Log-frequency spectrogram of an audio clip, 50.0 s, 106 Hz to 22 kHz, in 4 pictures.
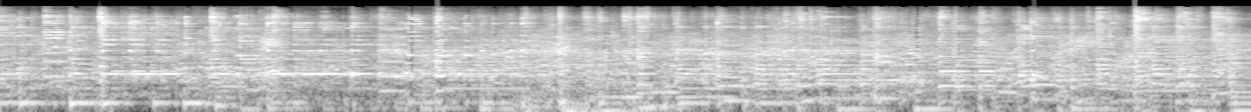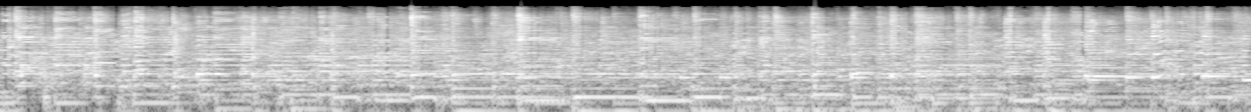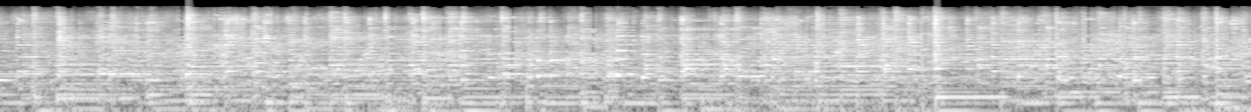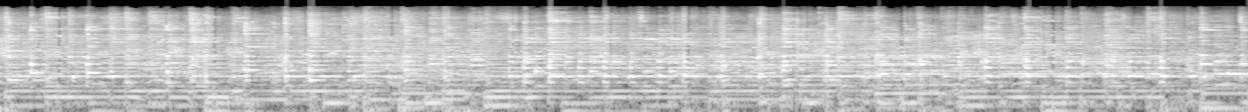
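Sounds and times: banjo picking quick rolls: 0.0s - 50.0s
plucked upright bass: 0.0s - 50.0s
strummed acoustic guitar: 0.0s - 50.0s.

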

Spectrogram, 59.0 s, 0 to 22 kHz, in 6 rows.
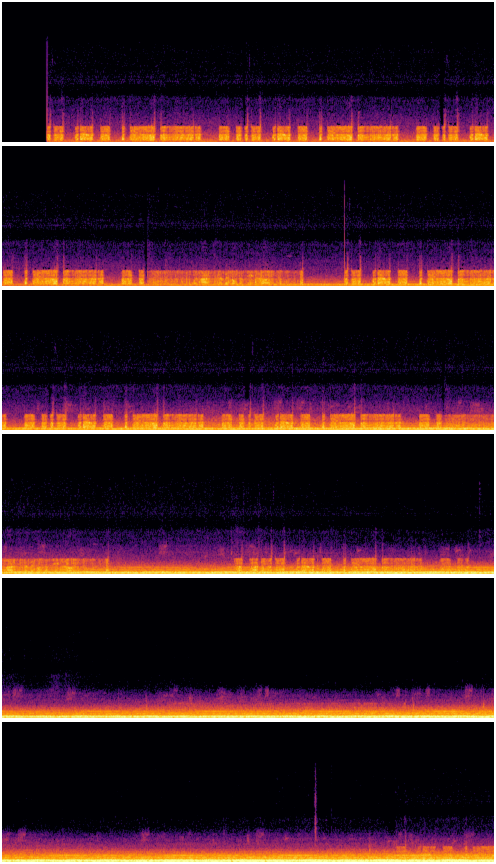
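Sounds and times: choppy bursts of radio static: 0.9s - 15.9s, 16.7s - 31.8s, 34.0s - 39.0s, 57.0s - 59.0s
low steady hum: 9.8s - 59.0s
faint low drone: 10.6s - 59.0s.

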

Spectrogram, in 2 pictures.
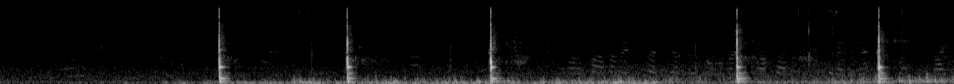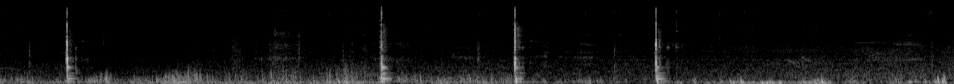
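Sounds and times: axe striking a log: 2.1s - 2.6s, 3.4s - 4.0s, 4.8s - 5.4s, 7.3s - 8.0s, 8.7s - 9.3s, 10.2s - 10.7s, 13.2s - 13.8s, 14.6s - 15.0s, 16.1s - 16.5s.

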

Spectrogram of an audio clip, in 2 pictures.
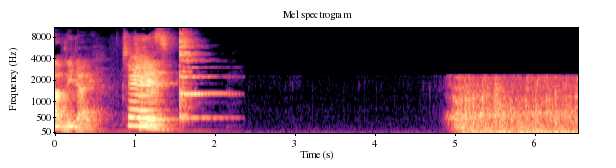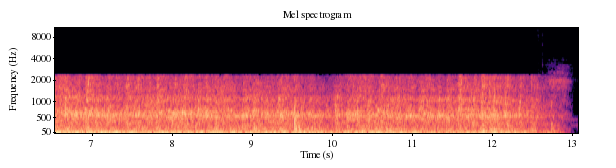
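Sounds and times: air escaping from balloon: 4.8s - 13.0s.

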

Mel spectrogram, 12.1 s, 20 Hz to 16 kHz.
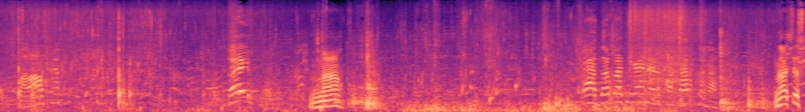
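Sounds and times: wind rumble on microphone: 5.5s - 11.6s.

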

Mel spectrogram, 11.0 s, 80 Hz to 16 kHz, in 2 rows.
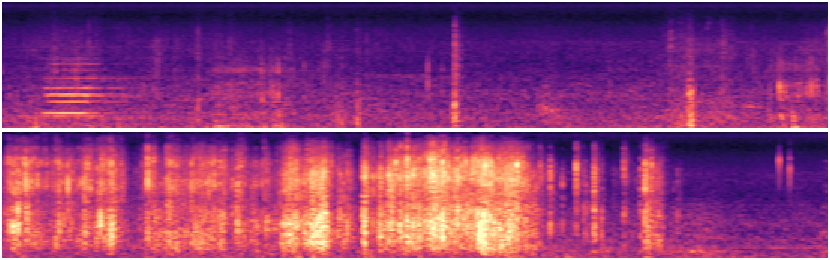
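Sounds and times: plastic packaging crinkling: 5.4s - 10.1s.

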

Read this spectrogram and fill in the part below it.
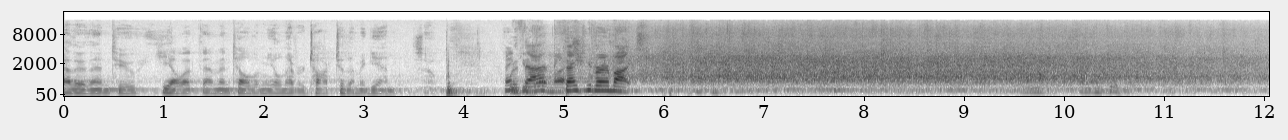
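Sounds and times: audience applauding: 4.6s - 12.0s.

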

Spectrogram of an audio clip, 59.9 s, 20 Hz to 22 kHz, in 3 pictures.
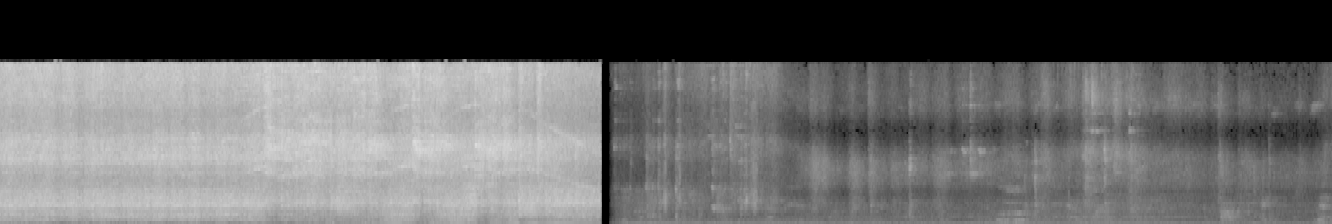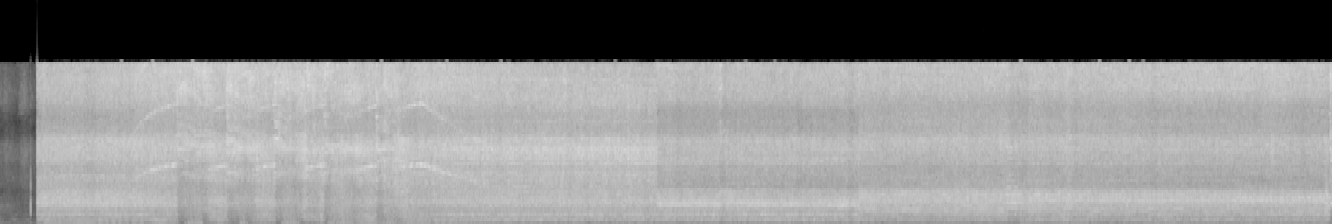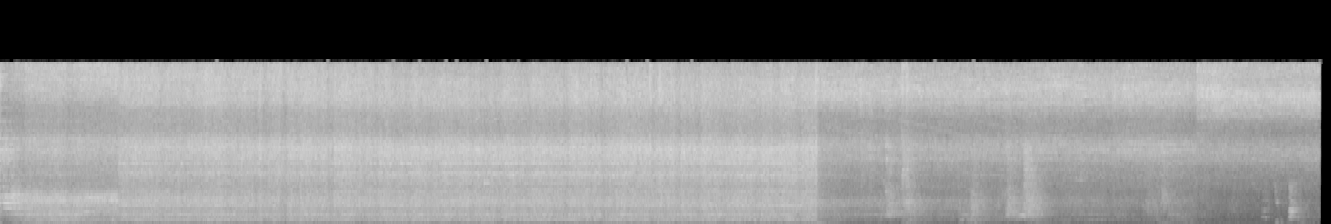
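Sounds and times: power tool working steel: 0.0s - 11.5s, 20.5s - 58.0s.

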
